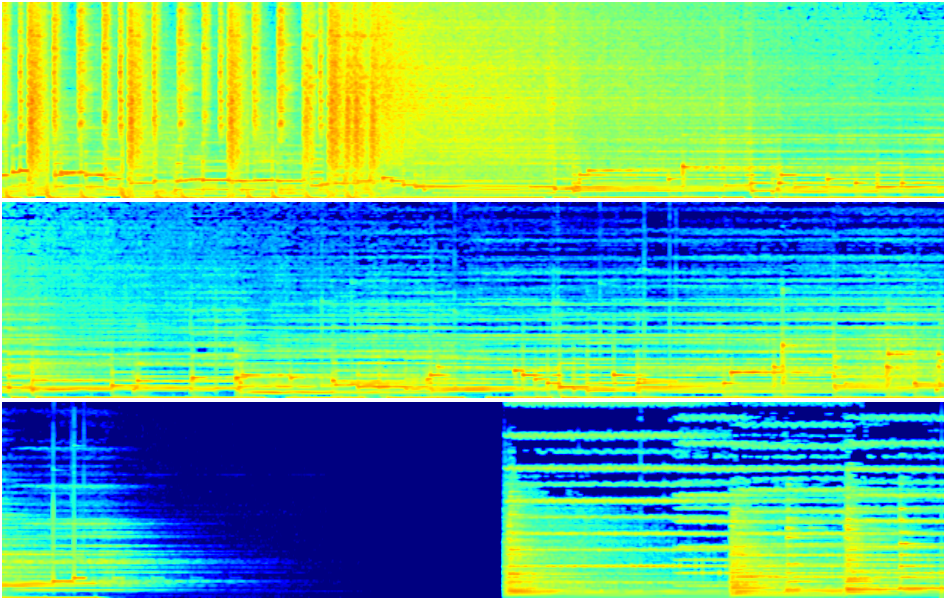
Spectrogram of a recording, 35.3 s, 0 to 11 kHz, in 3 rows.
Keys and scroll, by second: 26.3 x.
